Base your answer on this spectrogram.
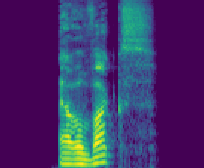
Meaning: singular imperative of erwachsen
- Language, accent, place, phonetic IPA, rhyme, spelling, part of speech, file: German, Germany, Berlin, [ɛɐ̯ˈvaks], -aks, erwachs, verb, De-erwachs.ogg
